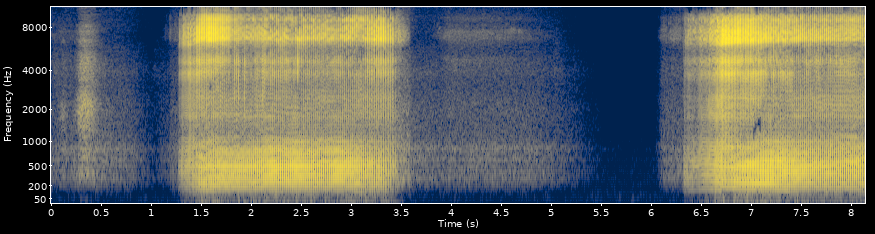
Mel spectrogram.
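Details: A sleeping King Charles Cavalier snores while dreaming: long buzzing, rattly snores, about two seconds each and roughly 12 a minute, with a faint soft breath between; ordinary sleep snoring.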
